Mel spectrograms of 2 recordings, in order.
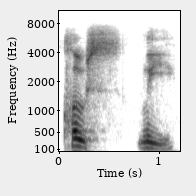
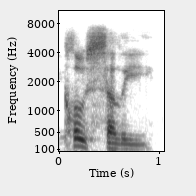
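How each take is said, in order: First: No extra vowel is sounded before the ending. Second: An extra vowel is sounded before the ending. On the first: The speaker calls it right. "that E still does not sound" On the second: The speaker calls it wrong. "We don't say closely"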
